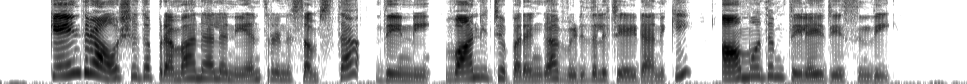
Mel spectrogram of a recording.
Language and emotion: Telugu, neutral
